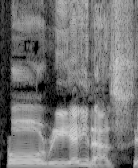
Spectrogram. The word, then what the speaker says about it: Boreanaz: Yeah, it is Boreanaz.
